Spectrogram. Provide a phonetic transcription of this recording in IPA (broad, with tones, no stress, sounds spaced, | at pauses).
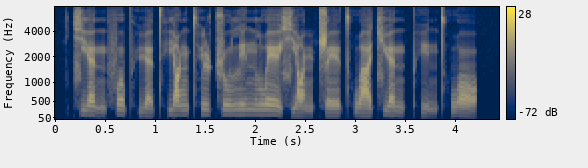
t͡ɕ j ɛ̰˨˩ n f ɤ˥˩ pʰ ɥ ɛ̰˨˩ t̪ʰ j ɑ˥ ŋ t̪ʰ y˥ ʈ͡ʂ u˥ l i˥ n l w e˥˩ ɪ̯ ɕ j ɑ̰˨˩ ŋ ʈ͡ʂ e˧˥ ɪ̯ t̪ʰ w ä˧˥ t͡ɕ ɥ ɛ˥˩ n pʰ ḭ˨˩ n t̪ʰ w ɔ˥˩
